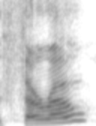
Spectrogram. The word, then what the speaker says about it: thorough: more question questions throw is very similar in how it sounds to thorough thorough but it has this additional syllable for the thorough throw it away you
